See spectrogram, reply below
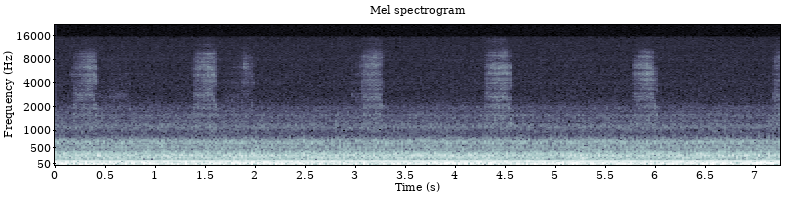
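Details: Wild barn owls at a nest as the mother, after casting large pellets, feeds her chicks: raspy hissing bursts repeated about every one to one and a half seconds over a loud steady low hum.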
